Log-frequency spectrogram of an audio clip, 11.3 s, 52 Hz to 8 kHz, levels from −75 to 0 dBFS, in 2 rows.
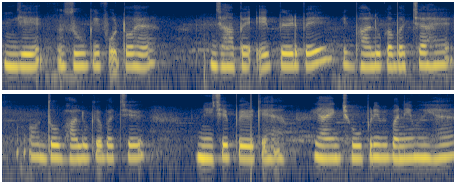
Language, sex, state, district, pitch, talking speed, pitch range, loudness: Hindi, female, Bihar, Muzaffarpur, 215 Hz, 165 wpm, 205-220 Hz, -15 LUFS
